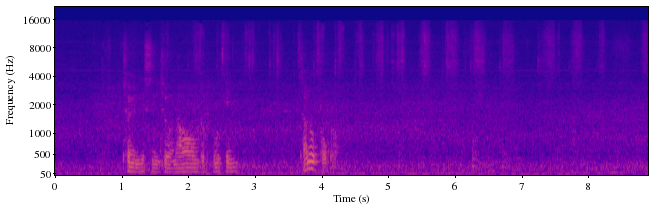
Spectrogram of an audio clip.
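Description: A stiff brush scrubs rhythmically over wood.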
